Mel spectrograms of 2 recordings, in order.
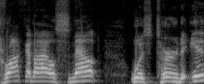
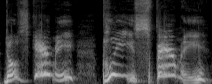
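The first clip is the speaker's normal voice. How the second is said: high-pitched panicky begging; frightened elephant begging for mercy; terrified pleading; 10 semitones higher than usual. A narrator's reading.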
